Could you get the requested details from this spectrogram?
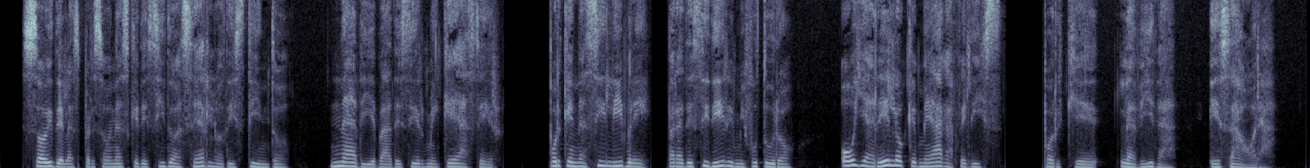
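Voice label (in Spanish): locutora narración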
